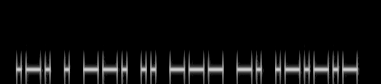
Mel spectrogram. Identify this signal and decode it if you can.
Morse code, heard as a keyed tone, about 25 wpm, 700 Hz. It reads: REGION.
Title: Sentences from Top 1500 Words 25wpm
